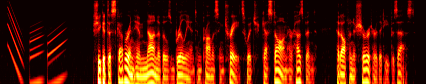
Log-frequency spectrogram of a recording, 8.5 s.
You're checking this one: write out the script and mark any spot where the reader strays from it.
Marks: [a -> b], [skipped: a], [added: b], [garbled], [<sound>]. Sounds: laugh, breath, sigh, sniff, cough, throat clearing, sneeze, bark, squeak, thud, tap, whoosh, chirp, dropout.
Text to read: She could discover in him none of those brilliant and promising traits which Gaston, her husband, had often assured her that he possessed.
[chirp] She could discover in him none of those brilliant and promising traits which Gaston, her husband, had often assured her that he possessed.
